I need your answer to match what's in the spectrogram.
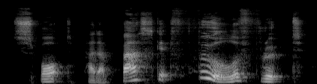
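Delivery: usual speaking voice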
